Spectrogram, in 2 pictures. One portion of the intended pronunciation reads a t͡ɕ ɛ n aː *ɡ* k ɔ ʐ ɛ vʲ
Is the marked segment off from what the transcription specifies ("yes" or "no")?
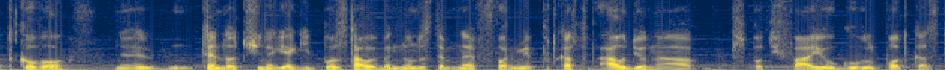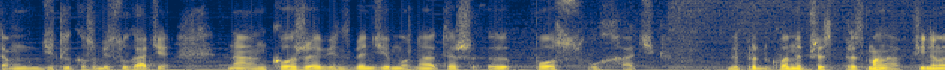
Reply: yes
